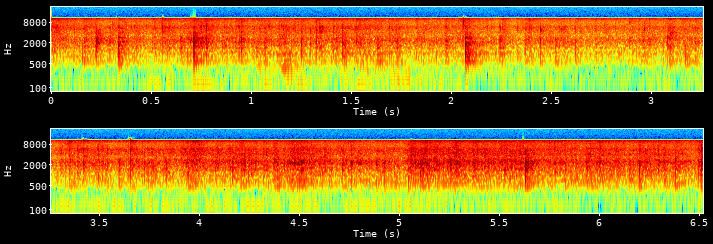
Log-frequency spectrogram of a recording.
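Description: Chopped cabbage stir-frying in a hot pan: a steady sizzle that grows louder from about halfway, with a few sharp clicks from stirring against the pan.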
